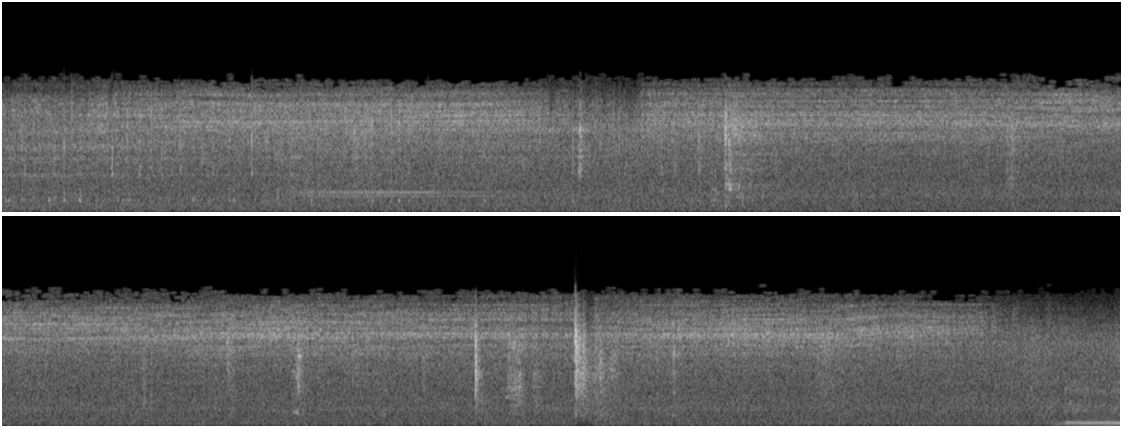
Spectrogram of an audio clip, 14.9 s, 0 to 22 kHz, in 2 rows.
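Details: La Cimbali 220 V espresso machine pulling a shot: steady hiss and trickle of liquid over a constant pump hum throughout; espresso pump running normally.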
